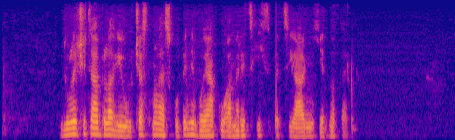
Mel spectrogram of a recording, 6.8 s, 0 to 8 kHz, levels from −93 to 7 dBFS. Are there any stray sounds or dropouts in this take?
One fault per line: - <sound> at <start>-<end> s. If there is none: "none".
none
